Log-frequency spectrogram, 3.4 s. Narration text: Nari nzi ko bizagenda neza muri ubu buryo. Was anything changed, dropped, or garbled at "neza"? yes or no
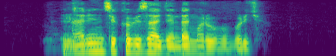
yes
